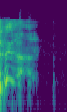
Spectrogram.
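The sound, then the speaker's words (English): A single harsh, throaty cough bursting out loudly for about half a second and then dying away, followed after a pause by a faint short sound. “I'm sorry that the mere mention of the transition to Cynthia like elicits such a coughing fit in you.”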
